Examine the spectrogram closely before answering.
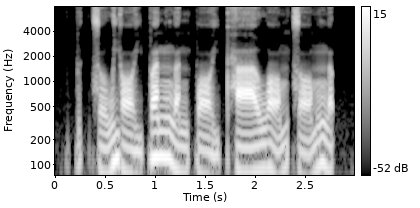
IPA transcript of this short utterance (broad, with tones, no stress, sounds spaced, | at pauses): p ɪ˨ k̚ s o˨˥ w j ɔː˨˩ j p ɐ˥ n ŋ ɐ˨ n p ɔː˨˩ j pʰ aː˨˧ w ɔː˨˥ m t͡s ɔː˨˥ m ŋ ɐ˧ p̚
